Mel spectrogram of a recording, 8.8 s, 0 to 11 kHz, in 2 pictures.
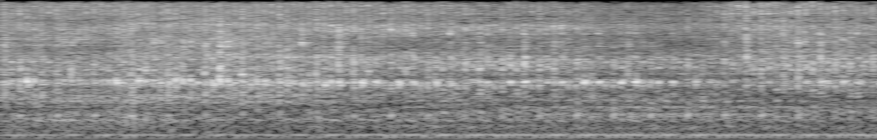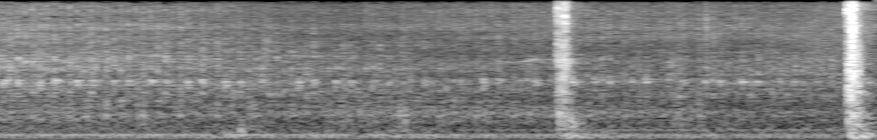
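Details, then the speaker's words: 1985 Mercedes-Benz W123 300D manual, OM617 non-turbo diesel, 298k on clock, cold start after glow plugs: steady, even diesel clatter at low idle with no misses or knocks, minimal smoke; healthy idle. "the car is cold now but it should at a be a r day and yeah very very sweet"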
